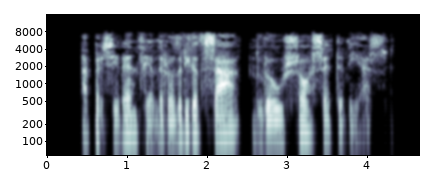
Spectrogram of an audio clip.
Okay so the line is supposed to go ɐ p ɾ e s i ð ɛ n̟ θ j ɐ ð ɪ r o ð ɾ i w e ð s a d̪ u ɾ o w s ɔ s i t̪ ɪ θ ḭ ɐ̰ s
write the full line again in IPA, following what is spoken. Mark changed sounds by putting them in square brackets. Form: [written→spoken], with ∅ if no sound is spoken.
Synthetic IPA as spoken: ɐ p ɾ e s i ð ɛ n̟ θ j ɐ ð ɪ r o ð ɾ i [w→ɣ] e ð s a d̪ u ɾ o w s ɔ s [i→ɛ] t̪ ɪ [θ→ð] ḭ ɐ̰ s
